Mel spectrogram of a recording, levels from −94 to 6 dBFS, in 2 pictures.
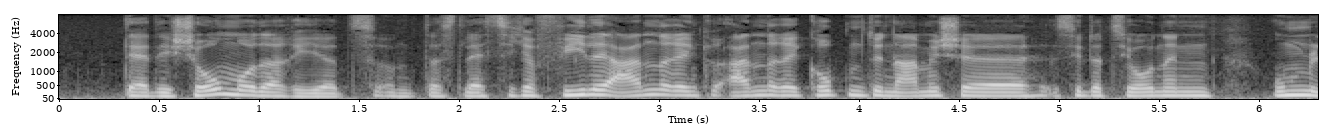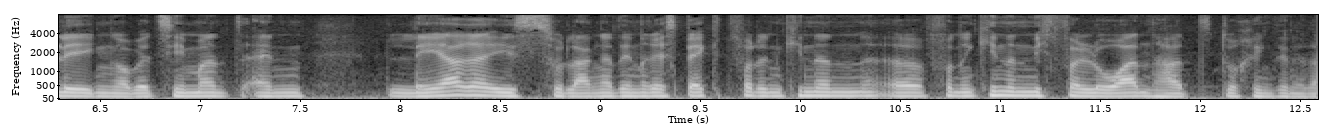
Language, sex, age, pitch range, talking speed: German, male, 20-39, 120-150 Hz, 175 wpm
